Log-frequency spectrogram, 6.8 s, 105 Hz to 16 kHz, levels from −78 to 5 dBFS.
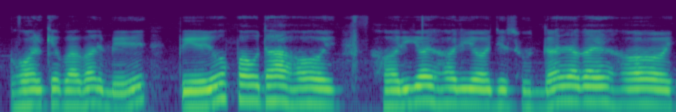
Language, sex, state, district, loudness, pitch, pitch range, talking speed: Maithili, male, Bihar, Samastipur, -17 LUFS, 150 Hz, 145-165 Hz, 95 wpm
